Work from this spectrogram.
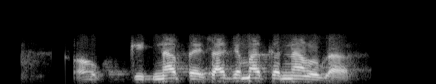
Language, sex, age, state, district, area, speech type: Hindi, male, 60+, Uttar Pradesh, Varanasi, rural, conversation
